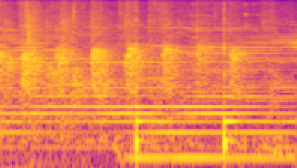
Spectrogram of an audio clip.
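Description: Tanpura (tambura) drone: steady sustained pitches with a buzzing shimmer that pulses as the strings are plucked in turn. Two short light taps sound, one a little past a second in and one near the end, the first bringing in a low held note.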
